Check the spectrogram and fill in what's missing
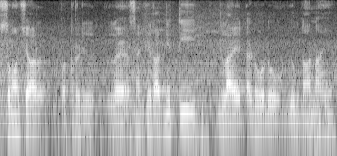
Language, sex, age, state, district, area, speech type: Sindhi, male, 30-45, Madhya Pradesh, Katni, urban, spontaneous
